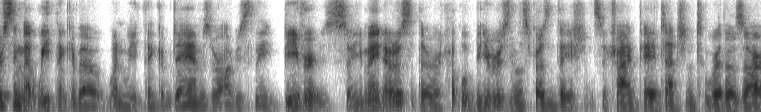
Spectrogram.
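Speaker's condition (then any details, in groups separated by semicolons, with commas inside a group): No condition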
